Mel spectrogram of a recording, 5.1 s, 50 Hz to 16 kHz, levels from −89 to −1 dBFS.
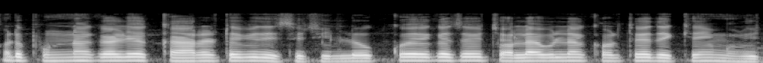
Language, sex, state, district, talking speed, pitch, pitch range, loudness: Odia, female, Odisha, Khordha, 175 wpm, 150 Hz, 140-160 Hz, -15 LUFS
